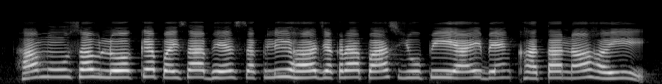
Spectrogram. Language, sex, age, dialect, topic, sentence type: Magahi, female, 25-30, Western, banking, question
